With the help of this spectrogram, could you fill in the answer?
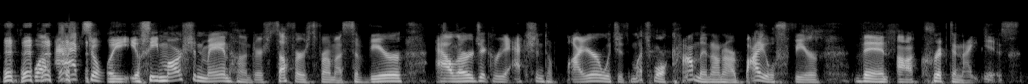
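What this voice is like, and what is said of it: Nerdy character voice. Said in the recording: “nerd voice”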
